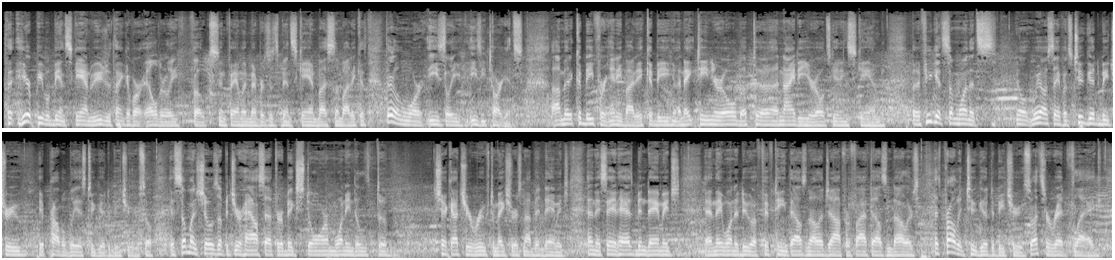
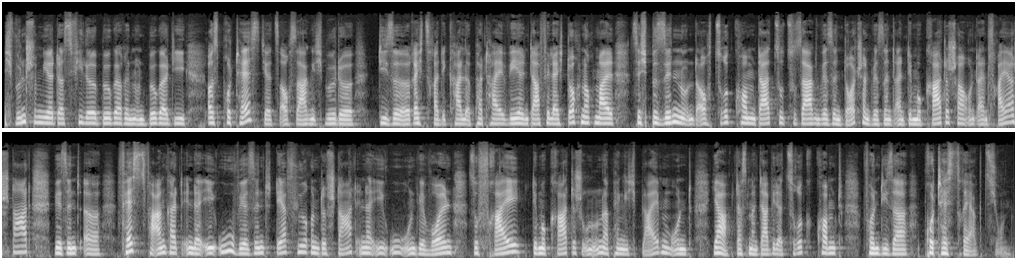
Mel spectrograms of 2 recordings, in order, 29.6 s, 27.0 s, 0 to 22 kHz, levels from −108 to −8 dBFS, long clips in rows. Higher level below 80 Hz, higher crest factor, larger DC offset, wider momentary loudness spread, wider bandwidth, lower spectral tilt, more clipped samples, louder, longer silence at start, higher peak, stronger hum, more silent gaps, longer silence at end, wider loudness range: first, -42 dBFS vs -60 dBFS; about the same, 16 dB vs 18 dB; neither; second, 4 LU vs 7 LU; about the same, 16.5 kHz vs 15.5 kHz; about the same, -4.5 dB/octave vs -5.5 dB/octave; neither; first, -18 LUFS vs -25 LUFS; about the same, 0 s vs 0.05 s; first, -2 dBFS vs -6 dBFS; neither; neither; about the same, 0 s vs 0.05 s; about the same, 1 LU vs 2 LU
